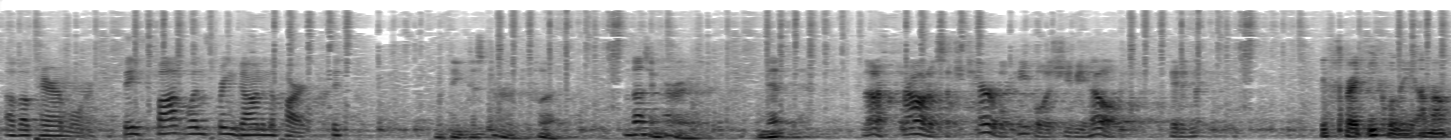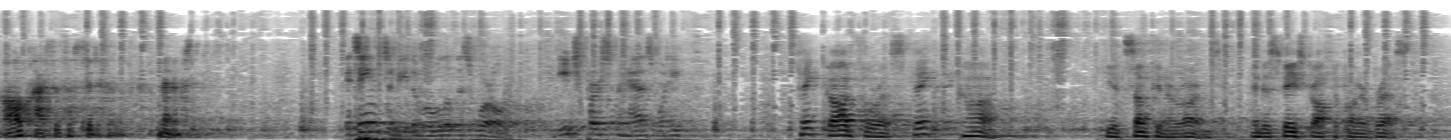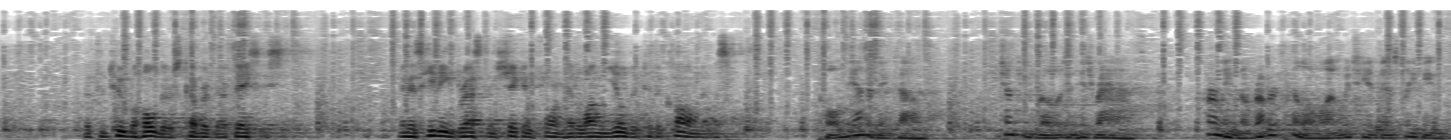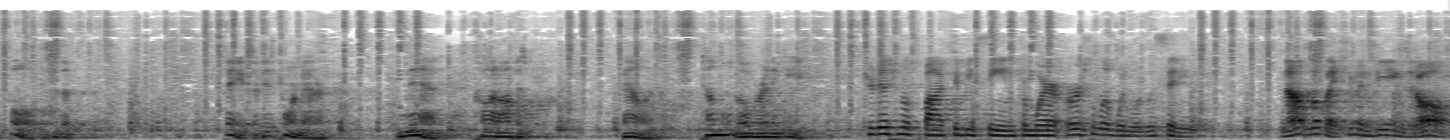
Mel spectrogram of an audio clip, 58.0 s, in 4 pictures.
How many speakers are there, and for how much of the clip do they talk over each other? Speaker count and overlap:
6, no overlap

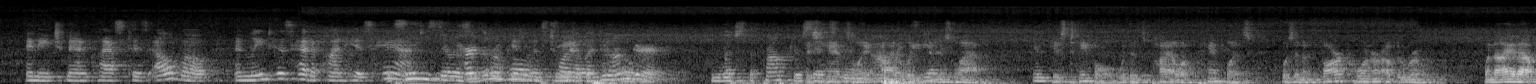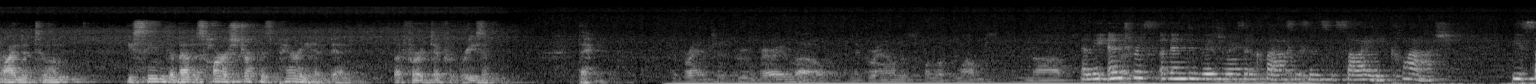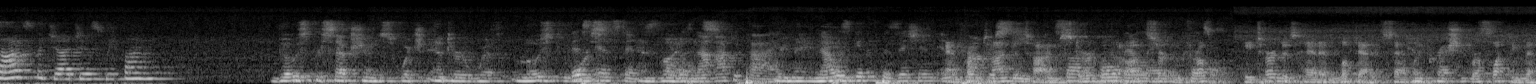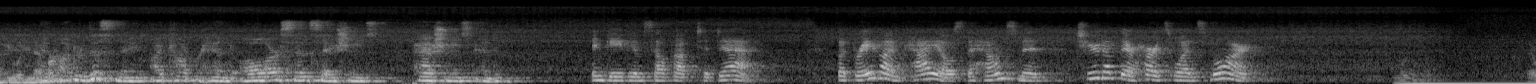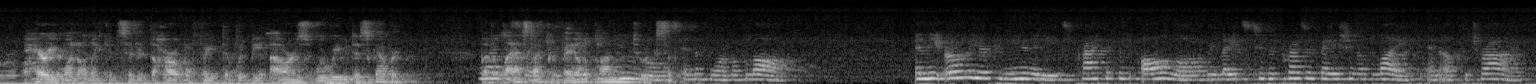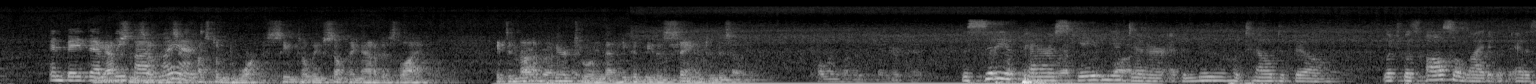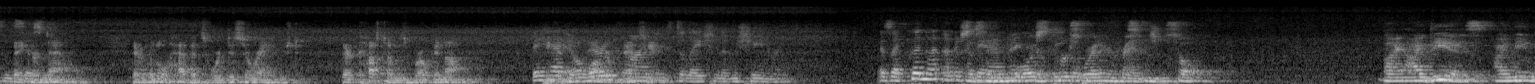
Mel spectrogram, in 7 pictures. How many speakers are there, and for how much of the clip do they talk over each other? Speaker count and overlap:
7, about 28%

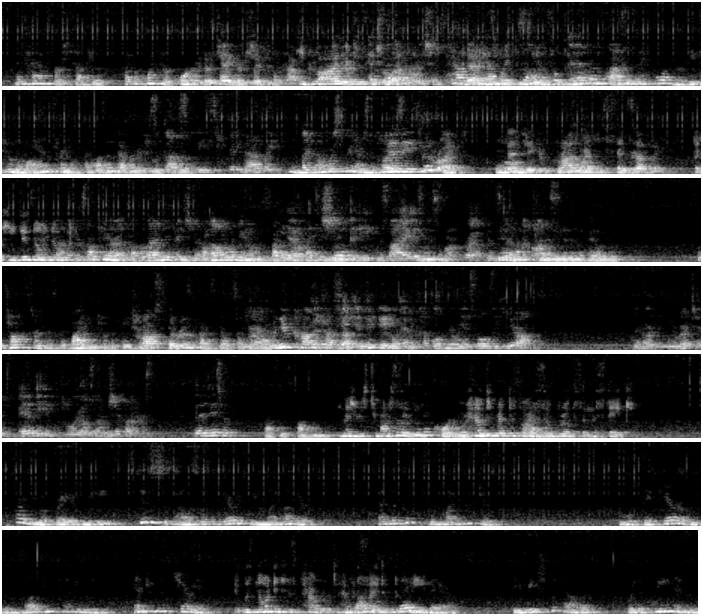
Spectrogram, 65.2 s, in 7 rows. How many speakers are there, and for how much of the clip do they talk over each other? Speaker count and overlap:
5, about 43%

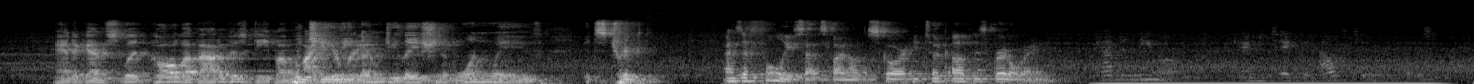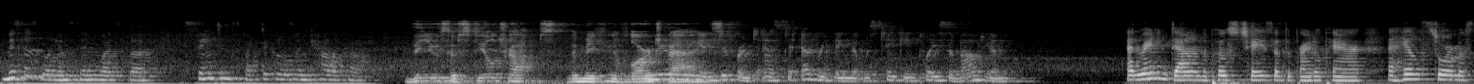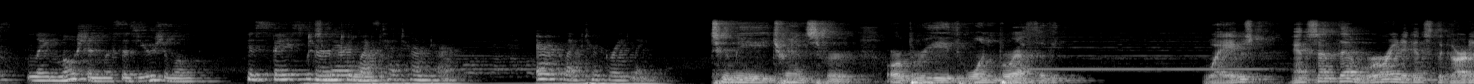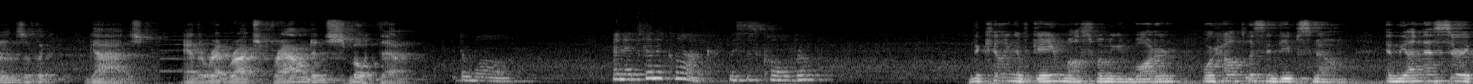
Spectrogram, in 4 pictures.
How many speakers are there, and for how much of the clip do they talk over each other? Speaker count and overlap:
8, about 5%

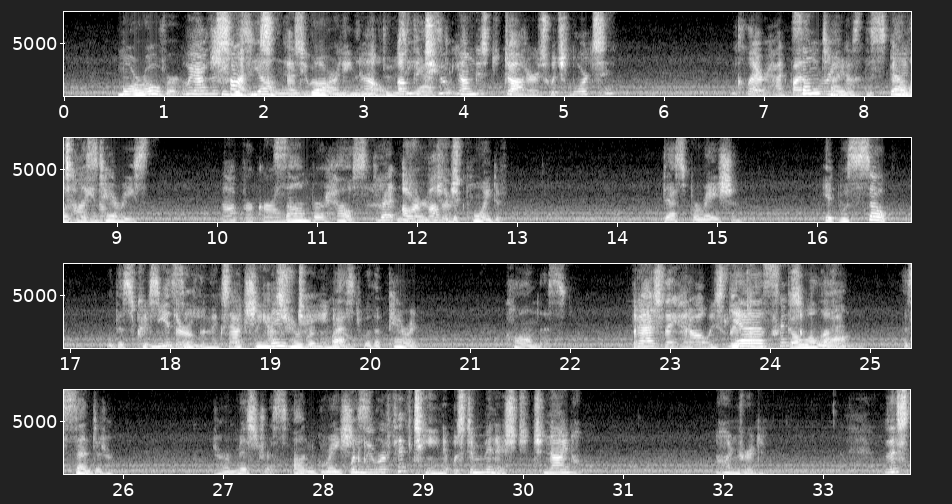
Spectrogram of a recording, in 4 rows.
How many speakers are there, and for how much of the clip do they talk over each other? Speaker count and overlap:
2, about 31%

